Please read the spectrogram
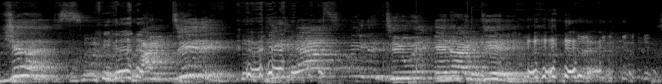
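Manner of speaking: high, loud cheer that breaks into laughter; the joy of finally doing what God asked, laughing; triumphant laughing cheer. Real, not acted. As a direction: celebrate like you just scored, laughing. Triumph after encouraging friend.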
